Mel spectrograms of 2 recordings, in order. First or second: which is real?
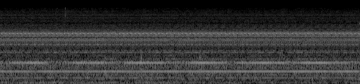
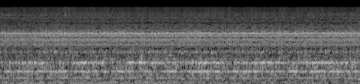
first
